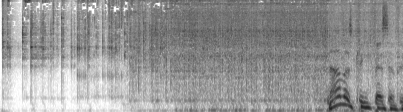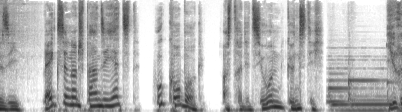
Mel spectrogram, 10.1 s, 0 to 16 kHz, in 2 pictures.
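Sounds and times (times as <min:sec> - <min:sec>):
coins dropping into a piggy bank: 0:00.0 - 0:05.4
speech: 0:04.1 - 0:10.0.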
